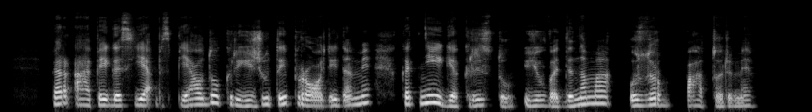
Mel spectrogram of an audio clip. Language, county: Lithuanian, Kaunas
